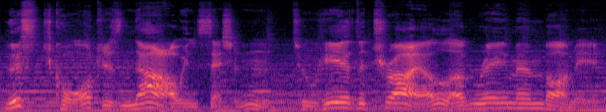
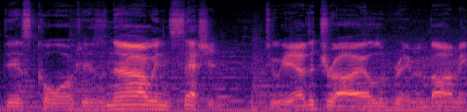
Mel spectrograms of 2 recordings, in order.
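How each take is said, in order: First: The voice is pitched higher, not deep. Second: The voice is pitched noticeably deeper. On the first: The speaker calls it wrong. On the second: The speaker calls it right. "he's gotta have a deeper voice"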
